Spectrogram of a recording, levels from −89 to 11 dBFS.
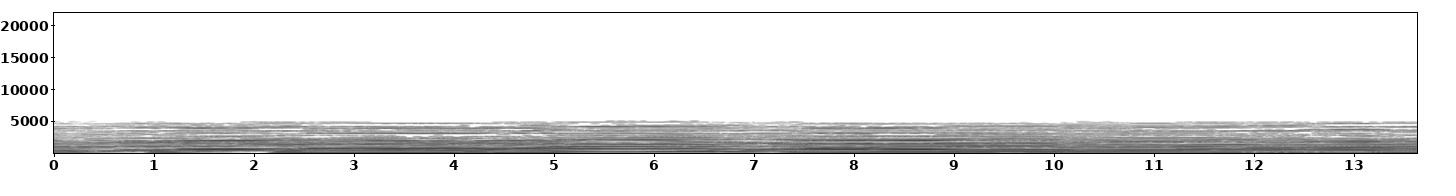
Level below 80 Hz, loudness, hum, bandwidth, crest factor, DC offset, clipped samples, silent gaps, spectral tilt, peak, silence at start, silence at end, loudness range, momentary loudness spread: -66 dBFS; -19 LUFS; none; 5.2 kHz; 14 dB; under 0.1%; under 0.1%; none; -8.5 dB/octave; -4 dBFS; 0 s; 0 s; 4 LU; 9 LU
